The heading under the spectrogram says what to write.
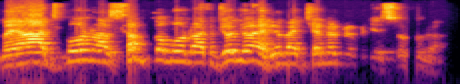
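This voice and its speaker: A man's voice: high voice, lively intonation, bright, forceful tone, low-quality recording. A male preacher with a Pakistani Urdu accent giving a sermon, telling a story and then urging his listeners with rising passion, dropping English words into his Urdu. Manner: rises to impassioned exhortation. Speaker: Shia preacher.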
